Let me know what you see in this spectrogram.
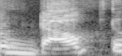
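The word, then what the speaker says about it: doubt: क्या सीखा था कि बिफोर टी जब भी टी के पहले बी अगर आएगा दैट टाइम पर भी बी साइलेंट हो जाएगा जैसे कि डी ओ यू बी टी इसको डाउट प्रोनंसिएशन हो गया सो जब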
